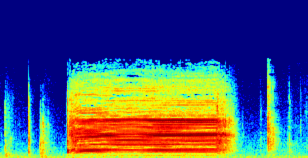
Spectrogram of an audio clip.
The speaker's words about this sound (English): Ooh, and look what I got for you. Oh, an electric razor. So you can shave yourself now.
